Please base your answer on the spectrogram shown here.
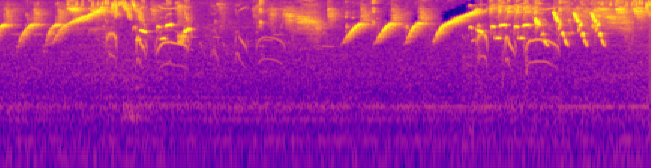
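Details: Double-collared seedeater, papa-capim, singing in the tui tui style, for encouraging caged birds to sing: rapid upslurred whistles in quick series, sharp chips and curved notes, a pause near two seconds, then another dense burst over a steady low hum.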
